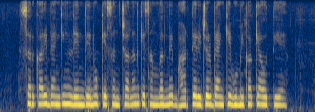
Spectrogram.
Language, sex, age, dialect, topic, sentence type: Hindi, female, 18-24, Hindustani Malvi Khadi Boli, banking, question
